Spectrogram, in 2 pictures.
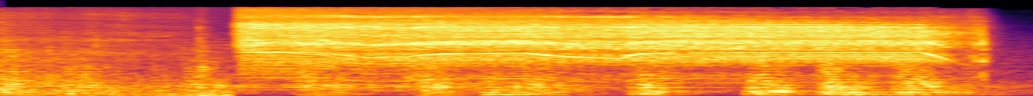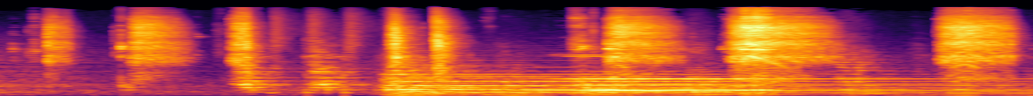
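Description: A cordless drill runs loudly with a high whine for about three and a half seconds, then cuts off suddenly. Short stuttering bursts follow as the drill jams.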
